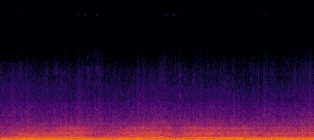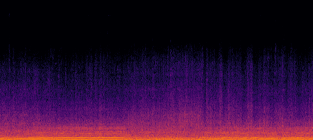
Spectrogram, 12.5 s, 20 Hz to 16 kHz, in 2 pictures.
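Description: Honda Talon 1000R side-by-side's parallel-twin engine running hard at race speed, heard from on board, its note wavering up and down with the throttle over a steady rush of wind and dirt noise.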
